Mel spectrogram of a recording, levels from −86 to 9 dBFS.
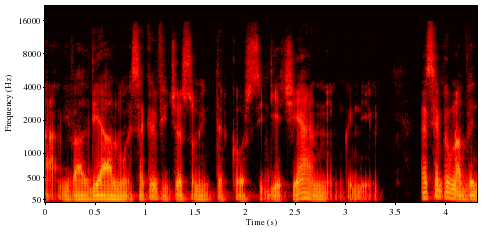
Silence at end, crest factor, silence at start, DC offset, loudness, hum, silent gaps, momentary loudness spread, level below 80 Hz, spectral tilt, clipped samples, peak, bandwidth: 0 s; 16 dB; 0 s; under 0.1%; -30 LUFS; none; none; 12 LU; -38 dBFS; -5.5 dB/octave; under 0.1%; -14 dBFS; 16 kHz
